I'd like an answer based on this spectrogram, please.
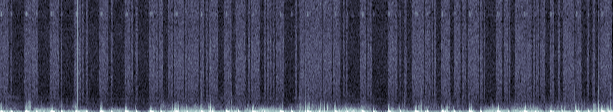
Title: My Fast Heartbeat After Exercising and Heavy Breathing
